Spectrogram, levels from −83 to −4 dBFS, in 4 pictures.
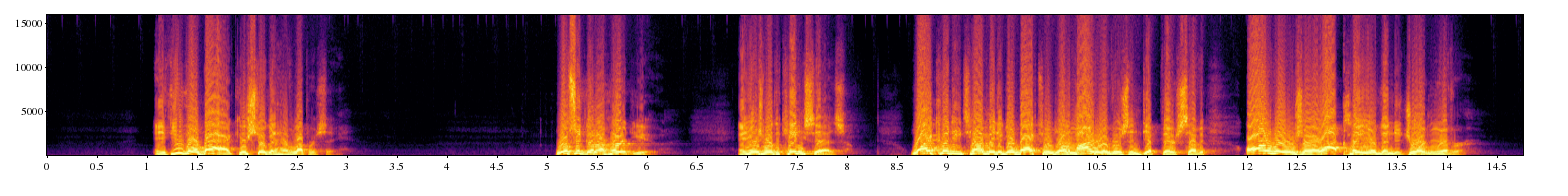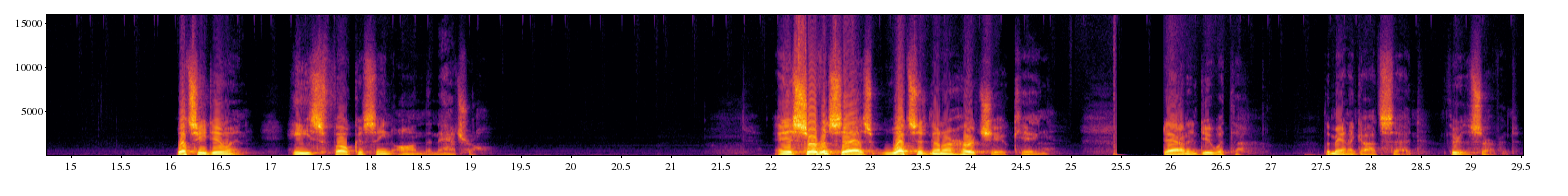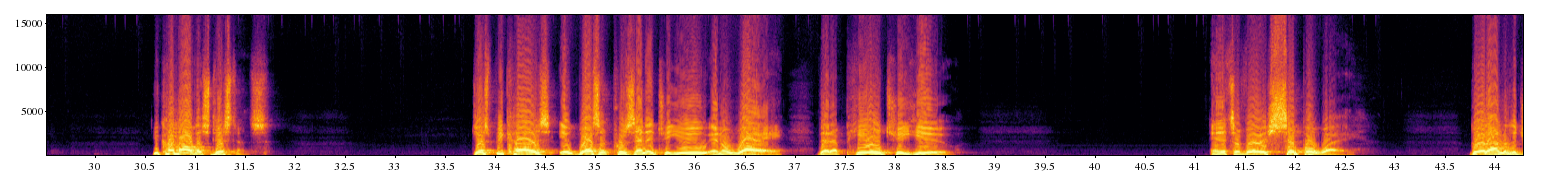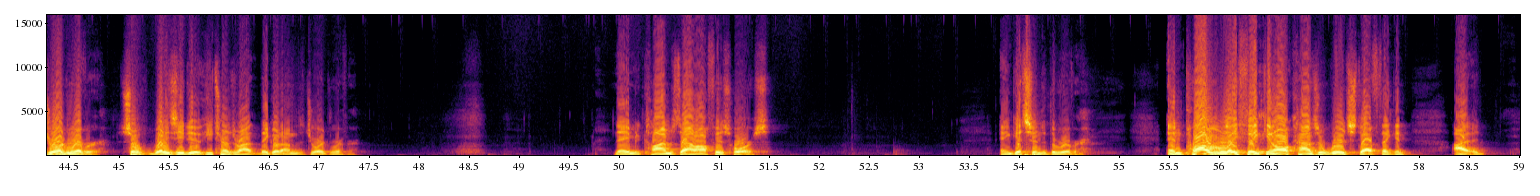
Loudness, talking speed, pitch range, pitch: -6 LUFS, 150 wpm, 95-155 Hz, 120 Hz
